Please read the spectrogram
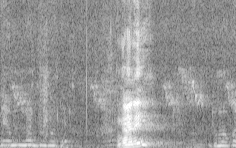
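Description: A person's voice with no clear words: a low, wavering hum or moan, then a short, loud cry with a sweeping pitch just past the middle.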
